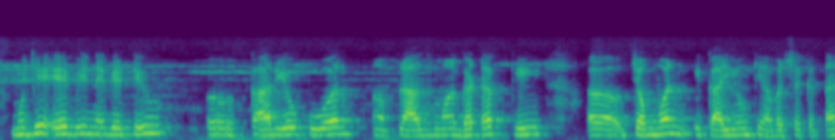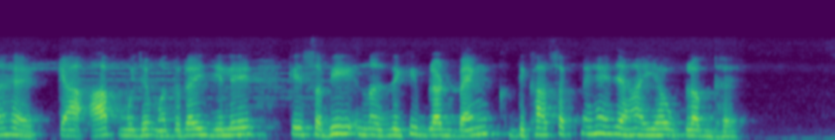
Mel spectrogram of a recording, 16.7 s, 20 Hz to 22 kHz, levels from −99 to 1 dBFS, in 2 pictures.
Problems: constant background noise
